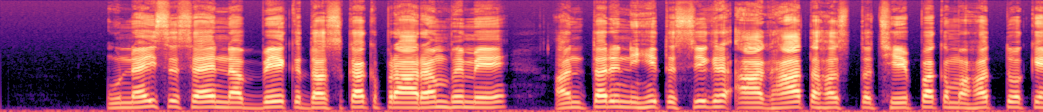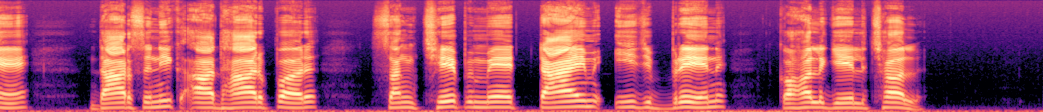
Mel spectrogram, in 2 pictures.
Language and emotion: Maithili, neutral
